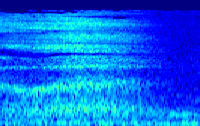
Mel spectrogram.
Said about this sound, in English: Ooh, I keep yawning, y'all. About my bedtime.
